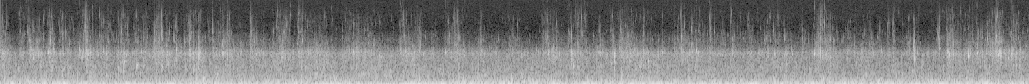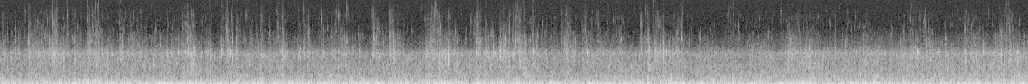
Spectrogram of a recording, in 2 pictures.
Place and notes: Lithuania, inside small dam
Beyond white noise. Small dam recorded with two mics at once: hydrophone submerged and geophone just on earth on water line.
